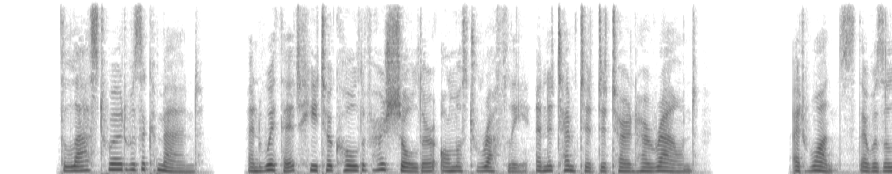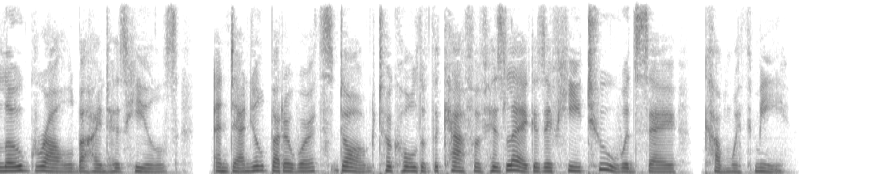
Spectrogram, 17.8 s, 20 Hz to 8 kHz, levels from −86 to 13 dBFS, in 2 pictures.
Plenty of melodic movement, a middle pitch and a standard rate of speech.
No: average, 3.5 semitones; medium, 180 Hz; average, 180 wpm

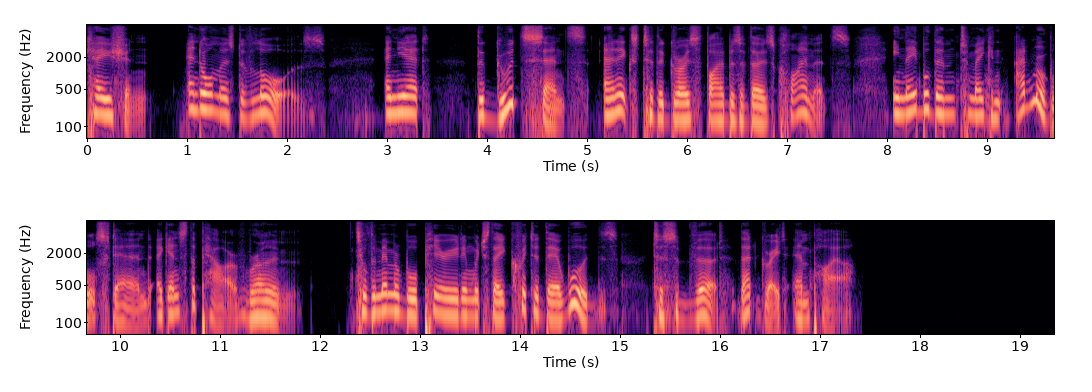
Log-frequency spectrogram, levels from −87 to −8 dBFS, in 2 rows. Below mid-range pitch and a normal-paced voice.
No: medium, 155 Hz; average, 145 wpm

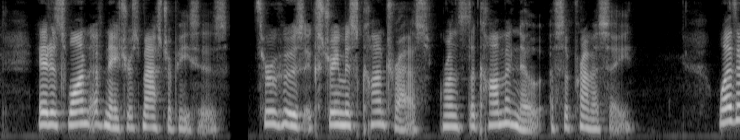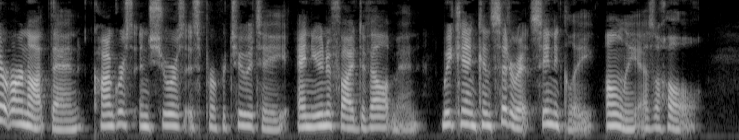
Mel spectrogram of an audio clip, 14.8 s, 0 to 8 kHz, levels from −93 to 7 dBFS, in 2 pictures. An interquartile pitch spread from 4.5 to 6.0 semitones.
No: average, 3.8 semitones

